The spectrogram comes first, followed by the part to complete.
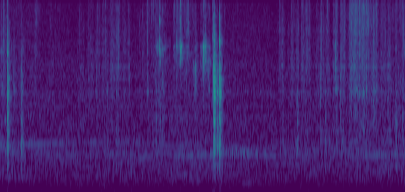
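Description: Faint, scattered rustles and wet squishes of a newspaper strip being dipped in papier-mâché paste and drawn out of the jar, with a couple of sharper rustles about two seconds in.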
